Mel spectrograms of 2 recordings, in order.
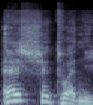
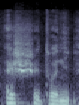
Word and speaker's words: Ech-Chetouani: Echetouani. Voilà, mais en fait, si on appuie sur Esh, c'est bon. Echetouani.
